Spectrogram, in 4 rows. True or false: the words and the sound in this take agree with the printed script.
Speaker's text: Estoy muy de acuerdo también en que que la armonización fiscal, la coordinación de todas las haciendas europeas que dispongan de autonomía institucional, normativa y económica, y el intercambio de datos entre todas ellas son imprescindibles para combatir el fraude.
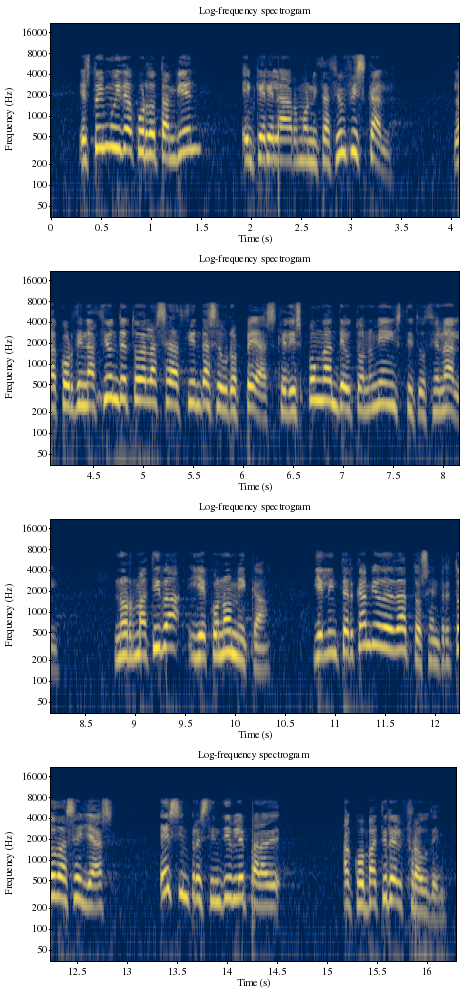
true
